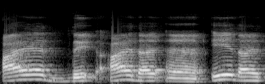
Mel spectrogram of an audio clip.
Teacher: ए और आय इनका उच्चारण स्थान कंठ और तालू होता है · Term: कंठ तालू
